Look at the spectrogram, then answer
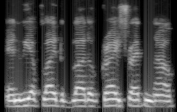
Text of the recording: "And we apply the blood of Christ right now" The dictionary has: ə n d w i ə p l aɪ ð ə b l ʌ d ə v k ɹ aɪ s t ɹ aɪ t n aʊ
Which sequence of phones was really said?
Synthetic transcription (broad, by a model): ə n w i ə f l aɪ ð ə b l ʌ d ə v k ɹ aɪ s t ɹ aɪ t n aʊ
